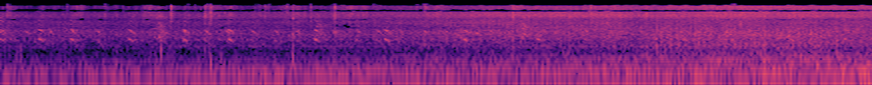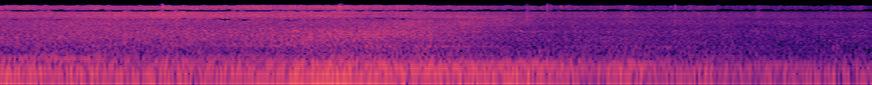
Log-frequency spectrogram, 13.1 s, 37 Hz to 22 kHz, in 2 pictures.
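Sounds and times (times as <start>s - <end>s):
low engine hum: 0.0s - 13.0s
vehicle driving past: 1.2s - 13.0s.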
